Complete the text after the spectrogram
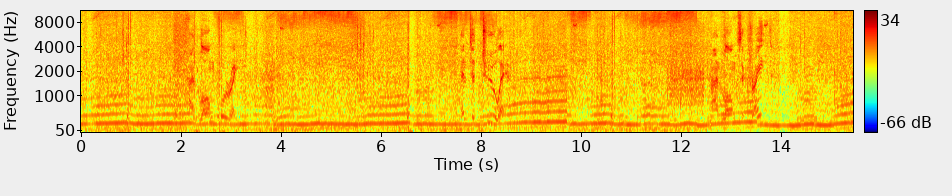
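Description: A rally car engine roars and revs, dropping in pitch with each gear change.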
